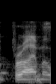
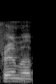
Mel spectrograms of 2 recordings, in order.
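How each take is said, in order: First: Primer with a long i, PRY-mer; British pronunciation. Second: Primer with a short i, PRIM-er; American pronunciation. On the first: Host shrugging off the difference, primer said as PRY-mer. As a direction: say primer like timer. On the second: Host listing both versions, primer said first as PRIMM-er. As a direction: say primer like trimmer. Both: Shown as a demonstration. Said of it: "primer, whatever it is".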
